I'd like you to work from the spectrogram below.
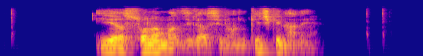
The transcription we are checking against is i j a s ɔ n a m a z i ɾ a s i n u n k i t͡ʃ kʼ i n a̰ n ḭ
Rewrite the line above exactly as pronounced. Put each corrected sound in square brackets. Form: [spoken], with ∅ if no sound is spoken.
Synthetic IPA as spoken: i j a s ɔ n a m a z i ɾ a s i n [ɔ] n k i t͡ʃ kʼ i n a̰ n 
